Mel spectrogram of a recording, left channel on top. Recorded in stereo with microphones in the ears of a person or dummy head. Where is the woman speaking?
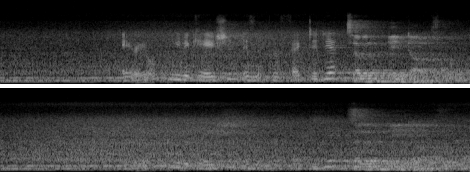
35° left (ahead or behind), 0.6 m.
